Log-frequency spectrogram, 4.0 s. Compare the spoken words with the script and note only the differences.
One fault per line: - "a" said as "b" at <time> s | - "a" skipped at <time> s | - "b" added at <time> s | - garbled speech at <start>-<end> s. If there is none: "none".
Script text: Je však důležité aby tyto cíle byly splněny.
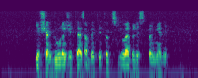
none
